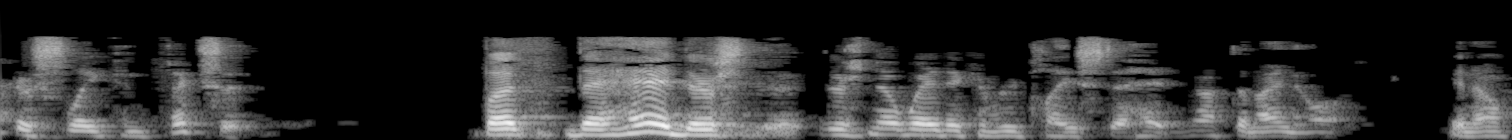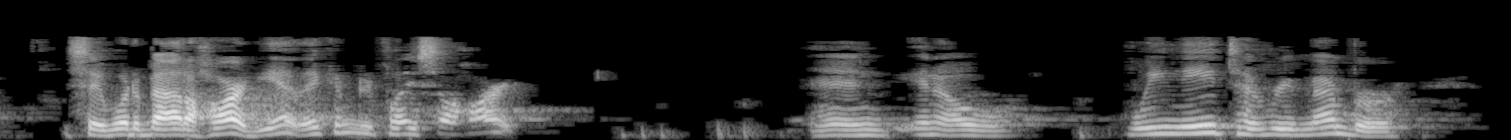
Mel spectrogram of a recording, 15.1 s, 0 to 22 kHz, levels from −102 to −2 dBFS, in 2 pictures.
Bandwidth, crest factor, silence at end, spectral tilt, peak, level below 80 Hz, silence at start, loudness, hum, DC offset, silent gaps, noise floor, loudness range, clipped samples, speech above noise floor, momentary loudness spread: 7.6 kHz; 22 dB; 0.55 s; -5 dB/octave; -2 dBFS; -72 dBFS; 0 s; -23 LUFS; none; under 0.1%; 1.57-1.69 s, 1.78-2.33 s, 6.86-7.20 s, 11.00-11.08 s; -59 dBFS; 11 LU; under 0.1%; 36 dB; 19 LU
